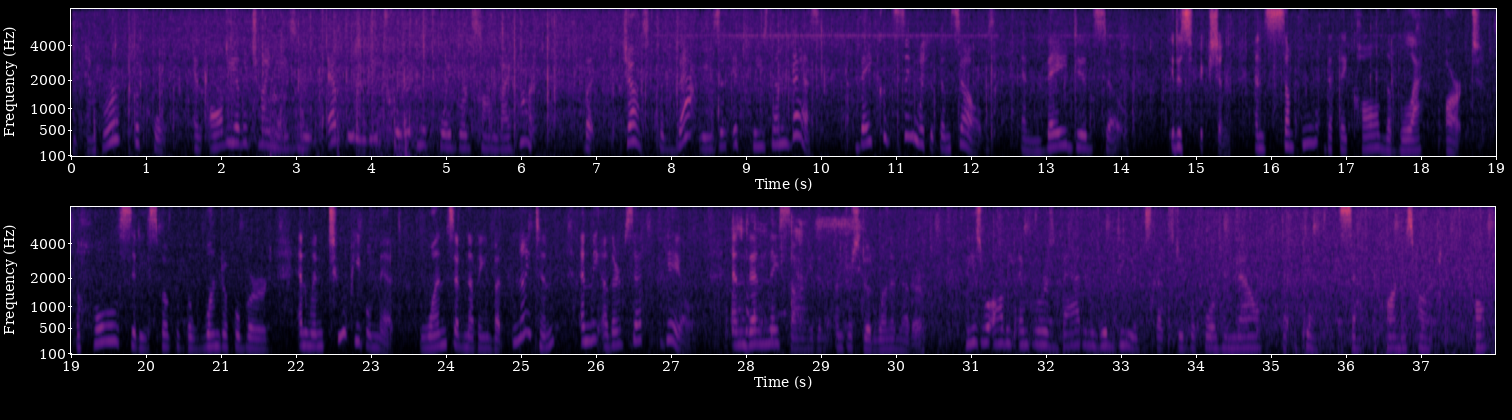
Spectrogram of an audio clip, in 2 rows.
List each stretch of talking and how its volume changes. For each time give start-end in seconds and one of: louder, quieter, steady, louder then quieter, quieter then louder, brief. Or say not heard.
0.0-37.9 steady.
